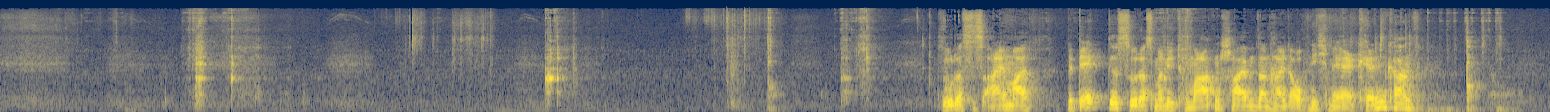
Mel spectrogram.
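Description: A spoon scrapes and taps against a pot while scooping soil.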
